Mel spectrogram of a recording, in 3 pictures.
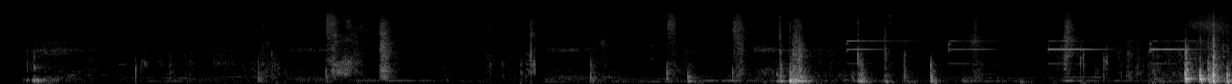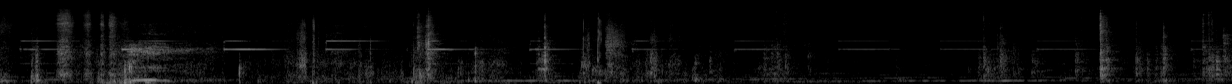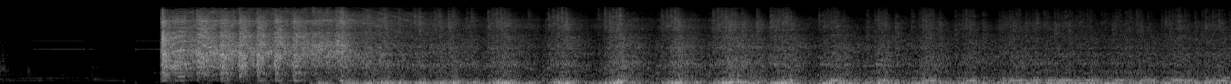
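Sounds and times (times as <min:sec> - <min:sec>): car engine running loud: 0:28.1 - 0:36.9.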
